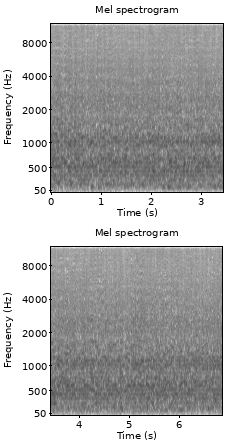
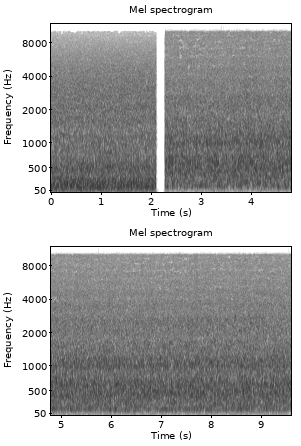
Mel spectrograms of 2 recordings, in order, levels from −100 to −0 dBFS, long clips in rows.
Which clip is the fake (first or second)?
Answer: first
